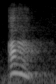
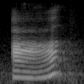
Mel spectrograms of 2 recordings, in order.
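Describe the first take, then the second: First: The pitch drops sharply from high to low. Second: The pitch climbs upward from mid to high. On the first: "like a bungee jump" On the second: "you go up and climb up"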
